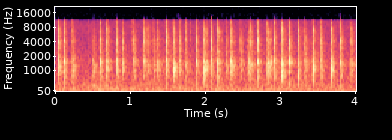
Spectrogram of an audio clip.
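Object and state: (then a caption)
Metal aerosol deodorant can. Fingertips and nails tap rapidly on the cap of a black and purple metal aerosol deodorant can standing upright, producing a fast run of about 35 short, dry clicks. The taps are bright and high-pitched, with almost no low end and virtually no ring after each hit.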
